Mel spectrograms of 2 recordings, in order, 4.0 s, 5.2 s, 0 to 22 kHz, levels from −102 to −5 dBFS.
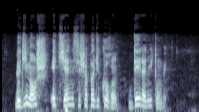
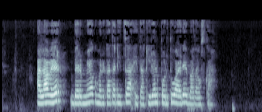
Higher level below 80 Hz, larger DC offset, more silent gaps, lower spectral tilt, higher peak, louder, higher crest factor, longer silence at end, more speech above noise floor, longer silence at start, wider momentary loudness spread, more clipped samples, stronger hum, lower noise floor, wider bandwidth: first, -38 dBFS vs -64 dBFS; neither; neither; about the same, -4.5 dB/octave vs -4.5 dB/octave; about the same, -2 dBFS vs -4 dBFS; first, -17 LUFS vs -24 LUFS; about the same, 18 dB vs 22 dB; second, 0.7 s vs 1 s; second, 43 dB vs 52 dB; second, 0.3 s vs 0.75 s; about the same, 13 LU vs 13 LU; neither; neither; second, -60 dBFS vs -76 dBFS; second, 7.6 kHz vs 11.5 kHz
